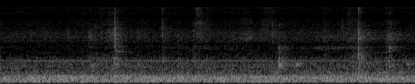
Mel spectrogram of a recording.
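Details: Steady indoor hiss with clinking dishes, pots and cutlery, and a faint sizzling, with no animal voice heard.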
